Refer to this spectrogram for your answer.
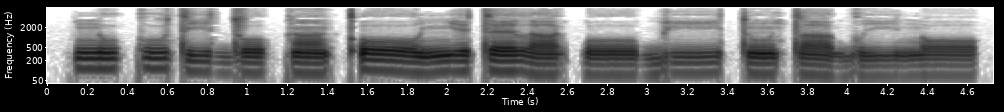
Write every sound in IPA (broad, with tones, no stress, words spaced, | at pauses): nu˦ku˦ti˨ do˨kã˨ kʼoː˦˨ɲɪ˦tɛ˦la˨ k͡poː˨biː˦ tũ˦ta˦˨ɡʷiː˨ nɔ˦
